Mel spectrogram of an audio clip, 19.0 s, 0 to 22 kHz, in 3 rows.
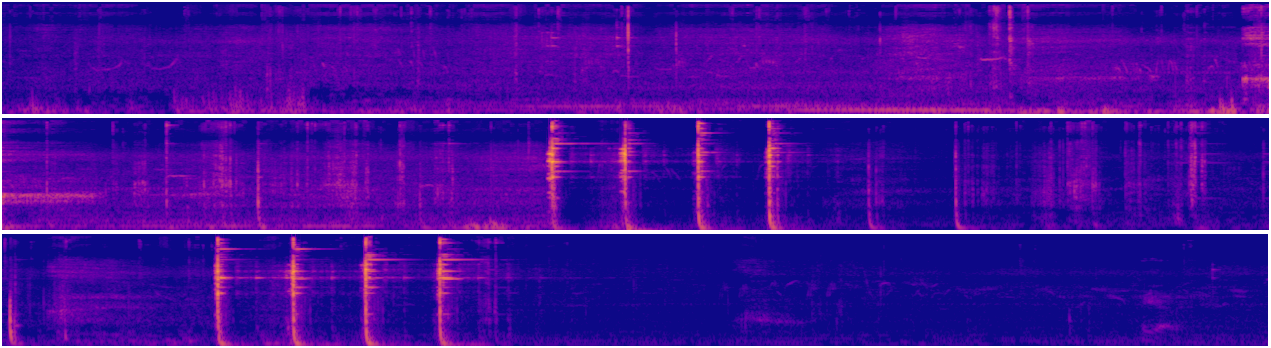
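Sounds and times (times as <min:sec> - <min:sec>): hammer ringing on nail: 0:09.1 - 0:10.4, 0:13.8 - 0:15.2.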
